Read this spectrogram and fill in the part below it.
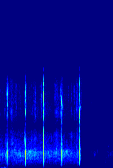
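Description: Five sharp, evenly spaced claps ring out in a small room, loud and close, then stop abruptly into near silence.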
